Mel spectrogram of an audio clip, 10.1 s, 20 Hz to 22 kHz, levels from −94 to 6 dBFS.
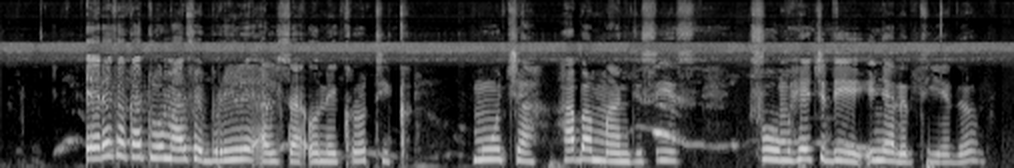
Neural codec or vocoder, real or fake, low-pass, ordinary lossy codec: none; real; none; none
